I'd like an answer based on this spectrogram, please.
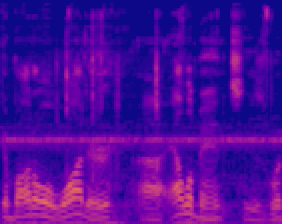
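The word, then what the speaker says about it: LMNT: There's another thing is I take a bottle of water, uh, elements is what it's called. LM NT is how it's spelled. Mhm. But it's called element.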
